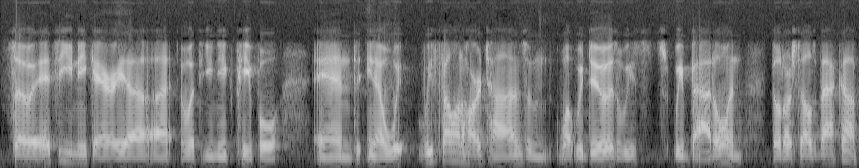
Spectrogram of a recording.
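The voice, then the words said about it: Pittsburgh-style Yinzer accent. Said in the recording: “my accent doesn't sound like the Charleston accent. It's a little different. ... I sound more like a Yinzer than I do a Southern West Virginian”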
